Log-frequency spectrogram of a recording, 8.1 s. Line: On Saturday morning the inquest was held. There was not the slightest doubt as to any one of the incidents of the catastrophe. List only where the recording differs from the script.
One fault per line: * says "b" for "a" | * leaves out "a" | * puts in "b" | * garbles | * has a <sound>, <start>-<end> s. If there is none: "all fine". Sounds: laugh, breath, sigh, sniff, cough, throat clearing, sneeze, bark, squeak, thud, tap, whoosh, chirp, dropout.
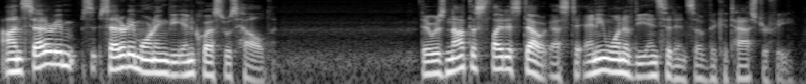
* puts in "Saturday"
